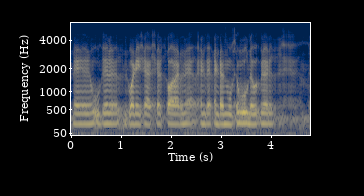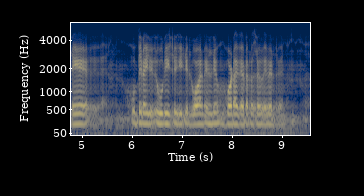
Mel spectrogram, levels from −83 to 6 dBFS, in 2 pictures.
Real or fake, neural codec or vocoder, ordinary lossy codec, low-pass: fake; autoencoder, 22.05 kHz, a latent of 192 numbers a frame, VITS, trained on many speakers; none; 5.4 kHz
